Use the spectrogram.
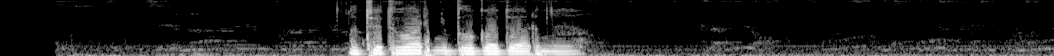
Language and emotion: Russian, angry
